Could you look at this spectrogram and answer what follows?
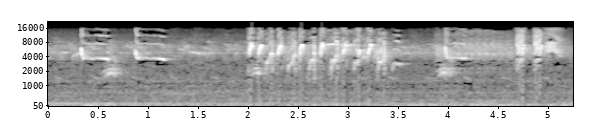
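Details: Nagen-style konin sunbird song for training competition birds: a few clear whistled notes, then a dense, rapid twittering passage of high chips before spaced calls resume.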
